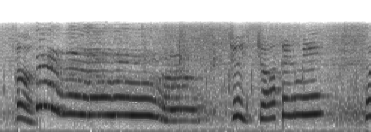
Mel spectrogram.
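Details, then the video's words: Demon the Siberian Husky, a house pet, answering his owner with a drawn-out howl that slides down in pitch and holds steady, followed by a few short rising-falling whines in a small room. "Having a conversation with my husky"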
